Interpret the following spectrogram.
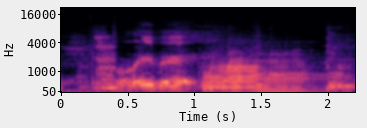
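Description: A brief voice, then a guitar chord strummed about halfway through and left ringing.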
